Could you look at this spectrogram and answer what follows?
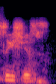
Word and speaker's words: facetious: say it for cease how they say it facetious facetious right he said it right grabbing hearing people on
